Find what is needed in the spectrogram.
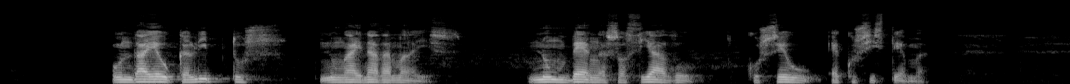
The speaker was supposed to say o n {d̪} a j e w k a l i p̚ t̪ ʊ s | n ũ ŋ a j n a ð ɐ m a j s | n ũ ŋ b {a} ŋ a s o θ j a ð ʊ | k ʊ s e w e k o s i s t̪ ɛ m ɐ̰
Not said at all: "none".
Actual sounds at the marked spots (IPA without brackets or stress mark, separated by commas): d̪, ɛ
